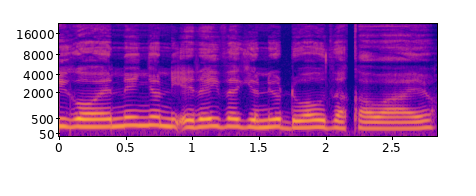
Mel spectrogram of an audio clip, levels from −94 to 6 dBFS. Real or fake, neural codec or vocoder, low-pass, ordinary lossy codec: real; none; none; none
